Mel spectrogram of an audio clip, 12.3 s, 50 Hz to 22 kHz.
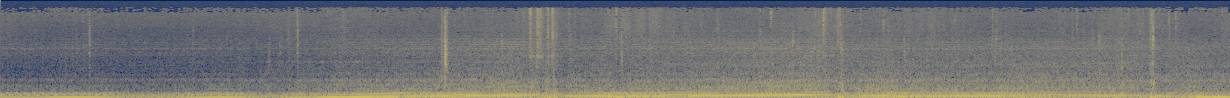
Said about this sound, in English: All right, that's fourth gear at about 35 miles an hour. A little bit of sand and grit hitting the bottom of the car.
